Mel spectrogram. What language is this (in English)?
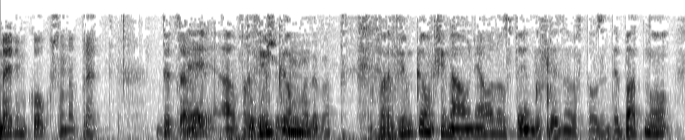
Bulgarian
